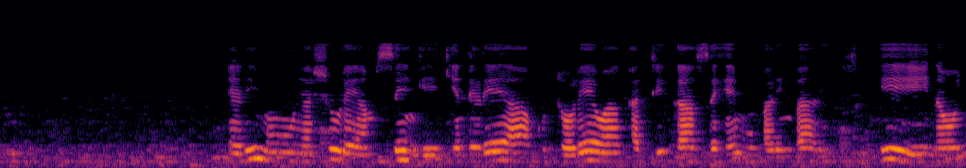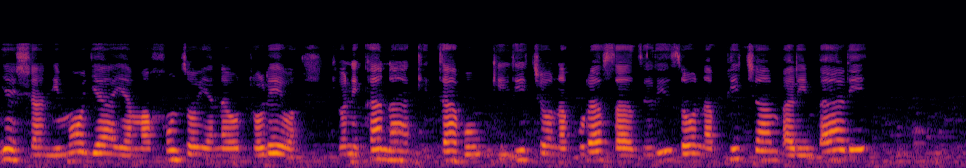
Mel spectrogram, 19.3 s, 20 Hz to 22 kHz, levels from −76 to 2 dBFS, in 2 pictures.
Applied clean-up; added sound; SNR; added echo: classical method log-MMSE.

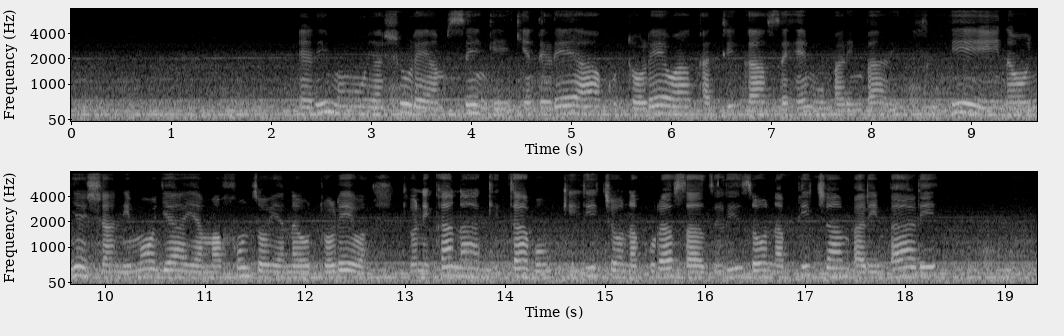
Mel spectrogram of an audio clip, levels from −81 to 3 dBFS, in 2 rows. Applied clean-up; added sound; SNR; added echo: none; Train; 0 dB; none.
